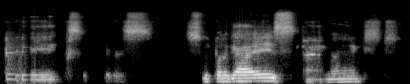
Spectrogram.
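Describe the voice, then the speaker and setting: A male programming instructor lecturing with a Telugu Indian accent. His voice sits a little high for a man and he goes slowly, repeating phrases and checking that the class understands. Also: sing-song, gravelly, low-quality recording. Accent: Telugu Indian English. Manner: repetitive, often checks understanding with listeners.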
